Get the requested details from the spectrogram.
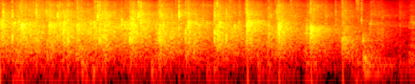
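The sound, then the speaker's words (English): A crowd claps for a woman who came up to share, in a steady, dense wash of applause that holds loud for a few seconds, then gradually thins and fades toward the end. “Let's give her another round of applause for coming up.”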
